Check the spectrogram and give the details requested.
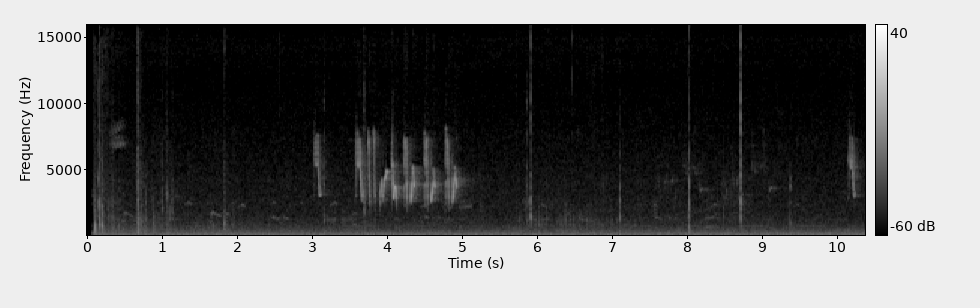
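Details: A water rail (Rallus aquaticus) at the Izliv Soče nature reserve on 15 February 2024 gives a quick run of about six sharp, high, ticking notes lasting under two seconds, over a quiet background with scattered faint clicks.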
